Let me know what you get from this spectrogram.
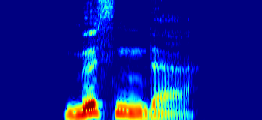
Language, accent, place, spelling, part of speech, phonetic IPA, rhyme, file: German, Germany, Berlin, müssender, adjective, [ˈmʏsn̩dɐ], -ʏsn̩dɐ, De-müssender.ogg
- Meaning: inflection of müssend: 1. strong/mixed nominative masculine singular 2. strong genitive/dative feminine singular 3. strong genitive plural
